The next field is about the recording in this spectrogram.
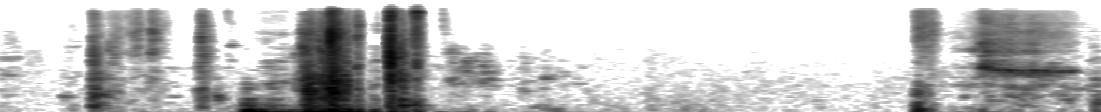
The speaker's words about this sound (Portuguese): ah, licença, só vou abrir a porta aqui.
